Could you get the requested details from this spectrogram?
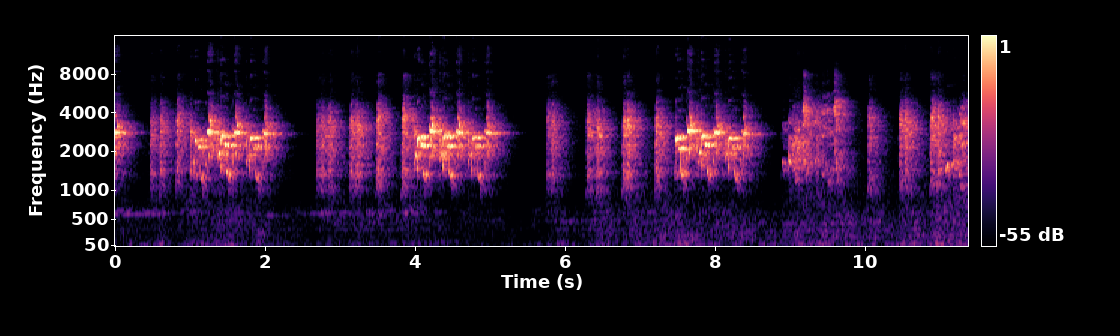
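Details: Song of a white-eared bulbul of the Baghdadi type caught at Medical City, 14 April 2021: rapid series of clipped notes running into rich warbled flourishes, repeated in phrases of about two seconds.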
